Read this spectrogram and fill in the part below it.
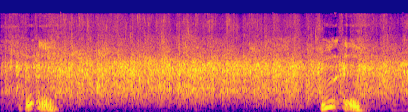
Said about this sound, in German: Ein Applaus darf man nicht abwürgen.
